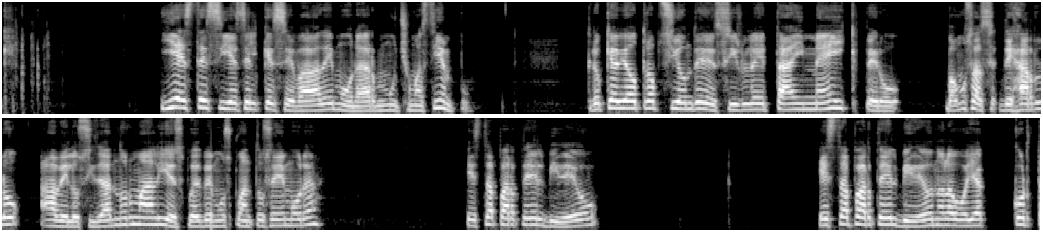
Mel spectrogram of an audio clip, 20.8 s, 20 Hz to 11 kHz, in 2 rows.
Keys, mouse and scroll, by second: 0.0-0.8 typing.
